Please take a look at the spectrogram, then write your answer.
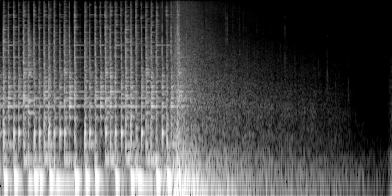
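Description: A loud, rumbling blast of crackling bursts that roars for a few seconds, then fades away slowly into a long, dwindling tail.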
